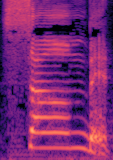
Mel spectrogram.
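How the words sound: It is said in a Southern, clipped manner.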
